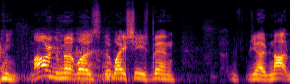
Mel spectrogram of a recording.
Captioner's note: audience chuckles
